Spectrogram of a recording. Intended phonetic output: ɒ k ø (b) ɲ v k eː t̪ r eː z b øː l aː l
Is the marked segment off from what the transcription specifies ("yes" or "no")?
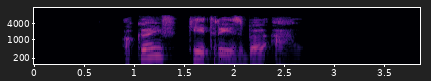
yes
